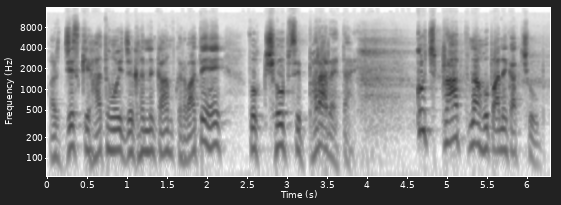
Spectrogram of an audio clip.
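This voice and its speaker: A man's voice: medium pitch, animated, moderate pace, bright, forceful tone, breathy edge, heavily acted. An actor in a radio play voicing a concerned, philosophical man who soothes and explains while caring for an injured stranger. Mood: reflective, earnest. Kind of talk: Hindi radio play acting.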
